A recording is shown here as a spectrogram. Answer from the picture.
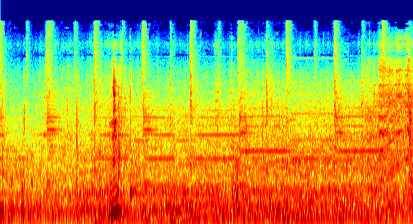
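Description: Tuk-tuk running along a road, its engine and road noise heard from the passenger seat, under background music with a steady beat. A short "hmm" from a passenger about a second in.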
